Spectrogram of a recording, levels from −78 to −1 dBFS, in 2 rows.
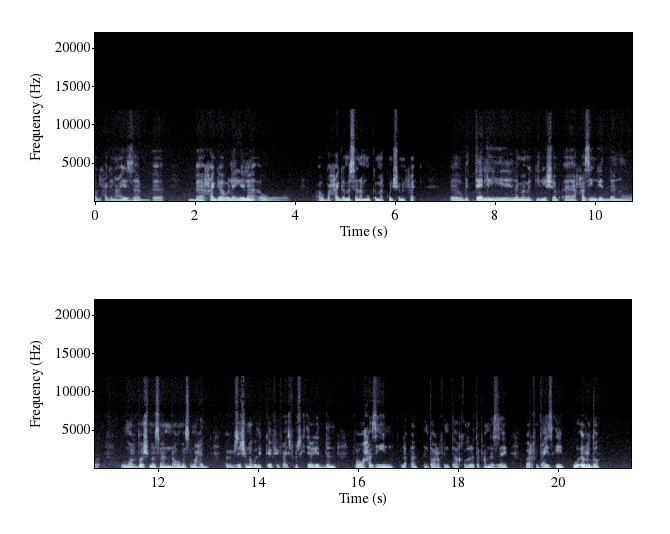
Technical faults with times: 0.98-1.18 speech cut by the noise suppressor
3.21-3.89 speech cut by the noise suppressor
14.17-14.52 speech cut by the noise suppressor

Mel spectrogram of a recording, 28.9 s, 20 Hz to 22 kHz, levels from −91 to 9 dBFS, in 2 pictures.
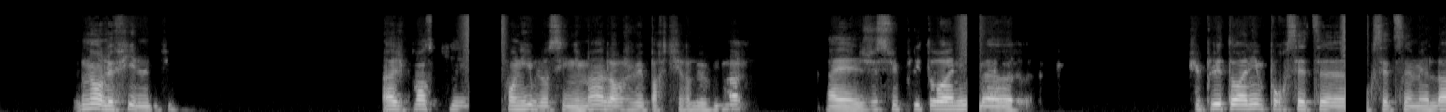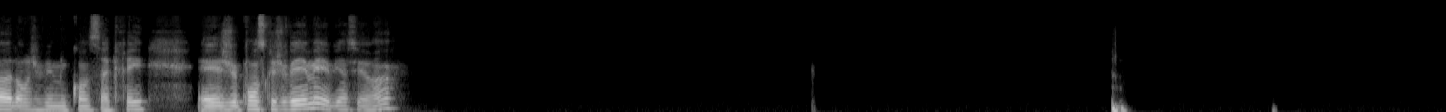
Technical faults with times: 4.58-5.07 wireless microphone squelch dropout
9.55-9.85 wireless microphone squelch dropout
13.39-13.68 wireless microphone squelch dropout

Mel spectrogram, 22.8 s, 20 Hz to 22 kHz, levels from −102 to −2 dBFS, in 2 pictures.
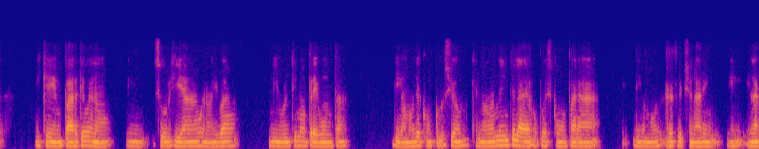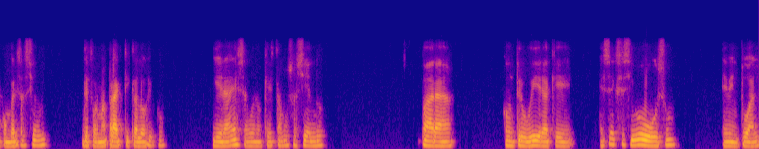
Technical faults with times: none

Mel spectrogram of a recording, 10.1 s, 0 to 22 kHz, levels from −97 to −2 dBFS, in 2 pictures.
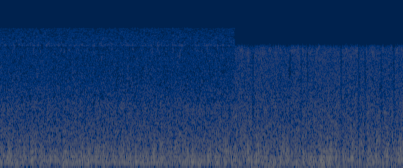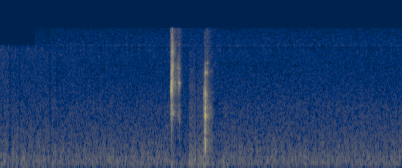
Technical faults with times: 2.94-6.81 call bitrate drop

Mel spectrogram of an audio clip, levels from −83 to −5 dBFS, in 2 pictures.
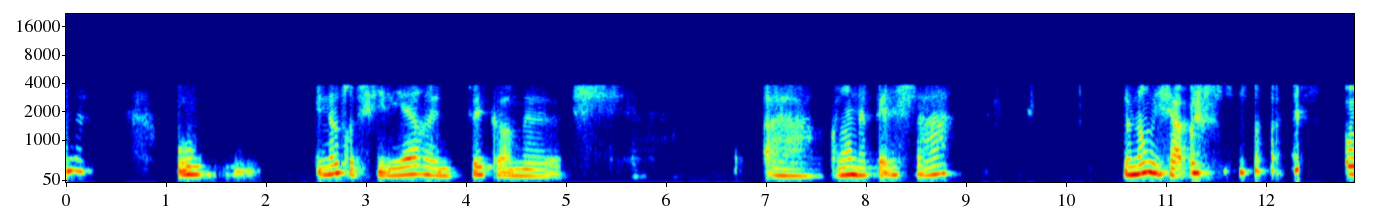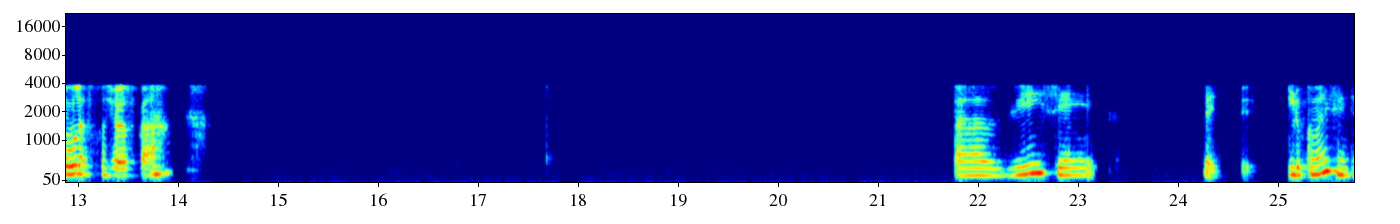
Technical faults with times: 0.00-25.76 AMR narrowband mobile codec

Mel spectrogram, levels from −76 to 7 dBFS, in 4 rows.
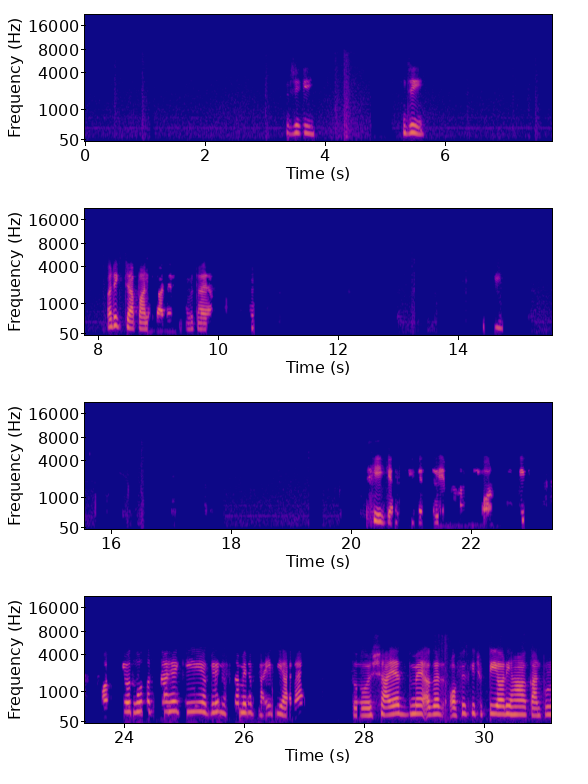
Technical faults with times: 4.78-5.13 background gated by the echo canceller
8.82-10.81 speech suppressed in double talk
9.38-10.17 other side's voice leaking through
11.09-19.95 background gated by the echo canceller
14.41-14.75 speech suppressed in double talk
15.72-17.60 other side's voice leaking through
20.23-27.96 speech suppressed in double talk
27.44-27.57 background gated by the echo canceller

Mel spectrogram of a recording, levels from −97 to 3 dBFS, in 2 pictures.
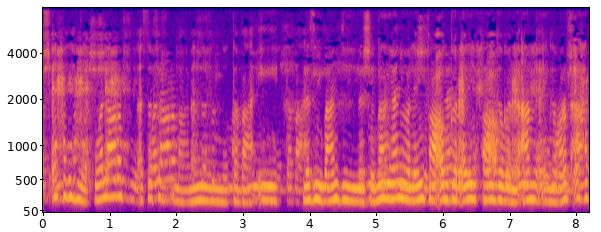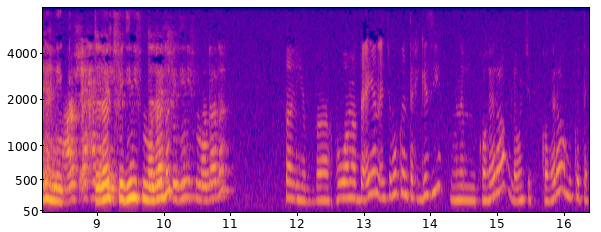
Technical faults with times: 0.00-16.39 low-delay AAC compression
0.00-9.43 echo leak
9.75-11.05 echo leak

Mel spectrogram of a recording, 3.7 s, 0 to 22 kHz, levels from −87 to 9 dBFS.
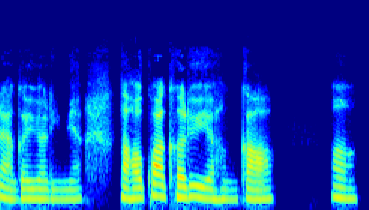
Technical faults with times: none

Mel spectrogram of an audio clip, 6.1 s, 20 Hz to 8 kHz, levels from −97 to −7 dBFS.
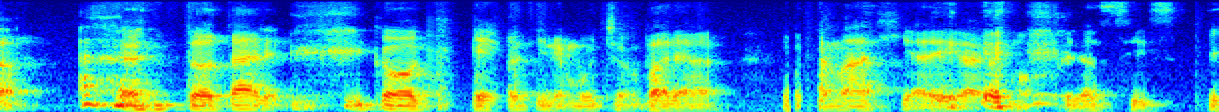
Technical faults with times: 5.25-5.41 speech suppressed in double talk

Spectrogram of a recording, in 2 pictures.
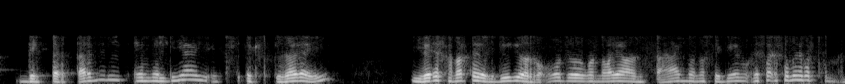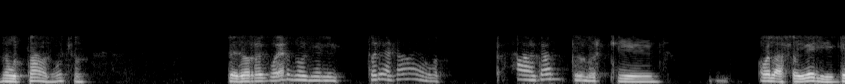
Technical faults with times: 0.00-16.91 G.723.1 codec
5.14-6.64 mains buzz

